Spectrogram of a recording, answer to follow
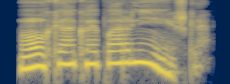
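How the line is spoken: Purr. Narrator (Russian): промурлыкала одна из девиц

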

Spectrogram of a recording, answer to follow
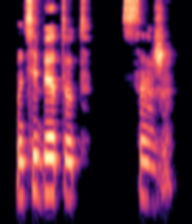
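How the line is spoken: Quiet. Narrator (Russian): тихо сказал он

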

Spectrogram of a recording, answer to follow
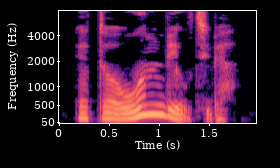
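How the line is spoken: Gloomy question, ancient being. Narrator (Russian): Мрачно осведомился древнейший

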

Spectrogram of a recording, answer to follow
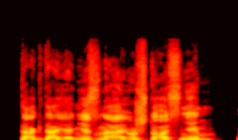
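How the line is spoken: Shouted. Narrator (Russian): закричал Таубер

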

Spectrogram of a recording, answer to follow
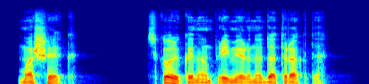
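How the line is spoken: Plain. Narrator (Russian): спросил Духарев

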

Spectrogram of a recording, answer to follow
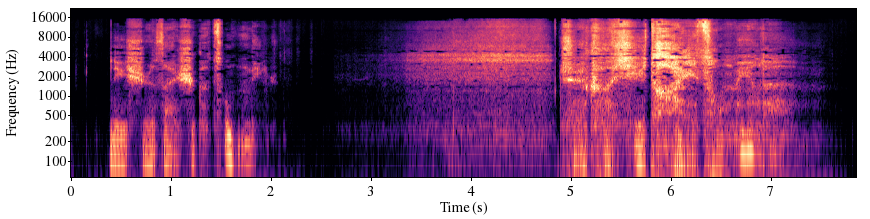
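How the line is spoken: Long sigh, leisurely. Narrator (Chinese): 无花长长地叹了一口气，悠然说

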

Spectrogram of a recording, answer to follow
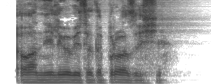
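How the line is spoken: Snorting chuckle. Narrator (Russian): хмыкнул Лански

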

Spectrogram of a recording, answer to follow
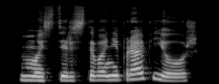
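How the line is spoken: Wry snort. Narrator (Russian): хмыкнула Агния

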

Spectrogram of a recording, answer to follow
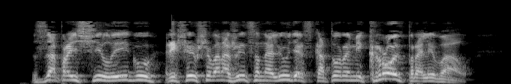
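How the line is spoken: Booming bark. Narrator (Russian): гаркнул он так, что в переднем ряду вздрогнули

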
